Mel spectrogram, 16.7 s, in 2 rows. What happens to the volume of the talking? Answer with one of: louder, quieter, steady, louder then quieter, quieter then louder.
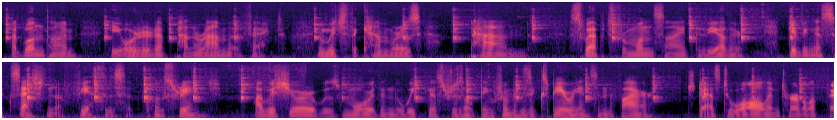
steady.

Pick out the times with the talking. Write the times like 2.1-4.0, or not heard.
0.1-16.6.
